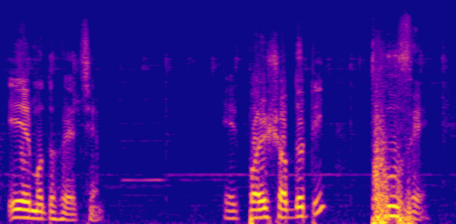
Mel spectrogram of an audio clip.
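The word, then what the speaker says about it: trouver: এরপরের শব্দটি থুভে। থুভে, এখানেও ওয়েখ আছে, এর উচ্চারণ এ, থুভে।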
